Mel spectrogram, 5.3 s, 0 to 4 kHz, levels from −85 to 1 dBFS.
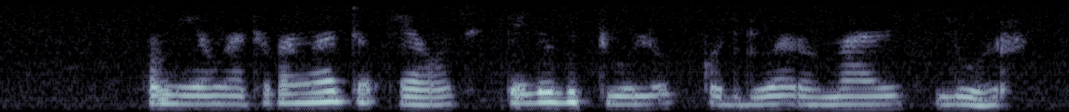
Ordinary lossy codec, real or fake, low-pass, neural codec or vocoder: none; real; 3.6 kHz; none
